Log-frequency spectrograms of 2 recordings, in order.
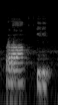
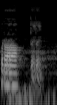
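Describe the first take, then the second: First: The second vowel is an 'i' sound. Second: The second vowel is an 'e' sound. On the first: The speaker calls it right. "yang benar harusnya pakai i" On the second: The speaker calls it wrong. "bukan praktek"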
